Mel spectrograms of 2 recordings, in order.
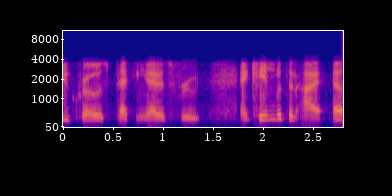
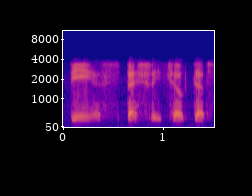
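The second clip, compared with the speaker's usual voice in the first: plain reading voice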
